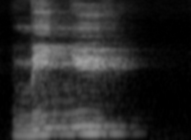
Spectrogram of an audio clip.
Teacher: Mas em francês eu vou falar menu, com aquele biquinho no u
